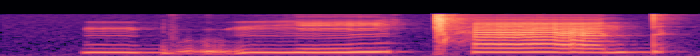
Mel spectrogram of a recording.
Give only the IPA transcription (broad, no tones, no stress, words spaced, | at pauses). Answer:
mbṵŋĩ ǀʰæ̃d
